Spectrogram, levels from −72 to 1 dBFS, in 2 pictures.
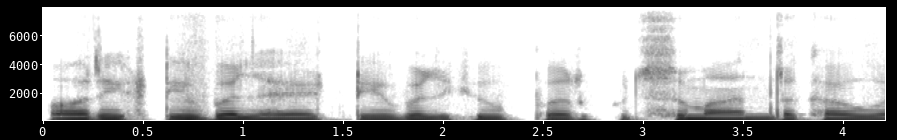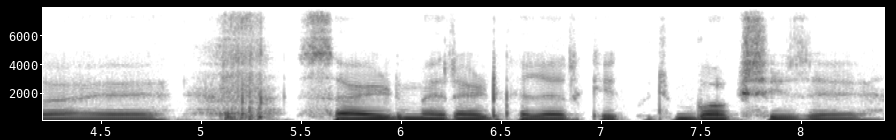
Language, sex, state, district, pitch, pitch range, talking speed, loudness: Hindi, male, Himachal Pradesh, Shimla, 100 Hz, 100-105 Hz, 140 wpm, -18 LUFS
